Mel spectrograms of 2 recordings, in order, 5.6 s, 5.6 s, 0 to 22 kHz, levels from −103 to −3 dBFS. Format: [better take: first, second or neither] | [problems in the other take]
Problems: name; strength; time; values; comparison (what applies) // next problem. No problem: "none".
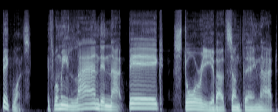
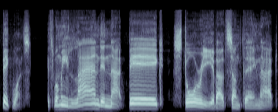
first | thin; somewhat; fading below 300 Hz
